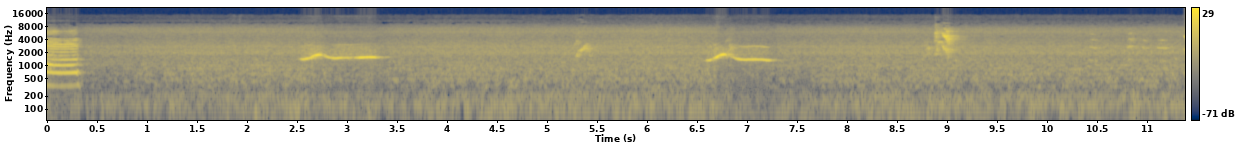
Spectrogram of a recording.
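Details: A male cockatiel gives loud whistled calls that rise then drop, about four seconds apart, throwing a jealous tantrum for attention while the female plays with the owner.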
